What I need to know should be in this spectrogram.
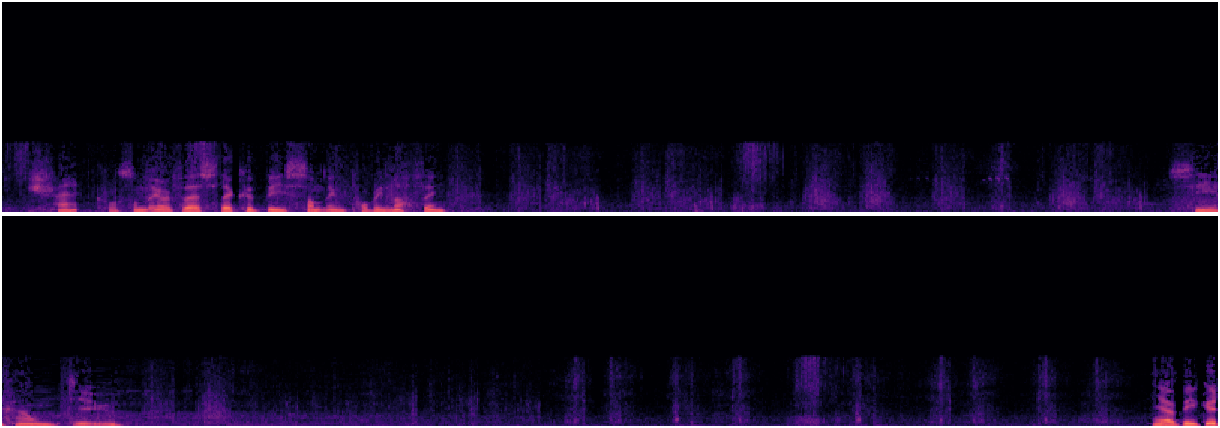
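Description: Grass rustles softly as someone crawls through it.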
